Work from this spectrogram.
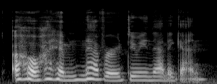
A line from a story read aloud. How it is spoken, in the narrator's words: he scoffs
